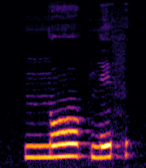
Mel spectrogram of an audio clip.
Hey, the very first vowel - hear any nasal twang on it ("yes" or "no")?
no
